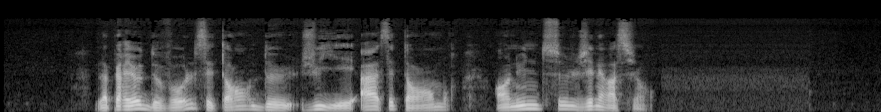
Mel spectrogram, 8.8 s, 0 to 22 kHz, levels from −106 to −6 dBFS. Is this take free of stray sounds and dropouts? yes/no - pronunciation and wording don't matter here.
yes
